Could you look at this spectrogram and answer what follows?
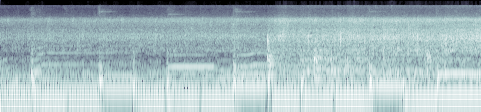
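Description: Chopped green chillies, coconut pieces and curry leaves stir-frying in hot oil for lemon rice, a loud, steady sizzle with repeated scraping strokes of a spatula and a constant low hum beneath.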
